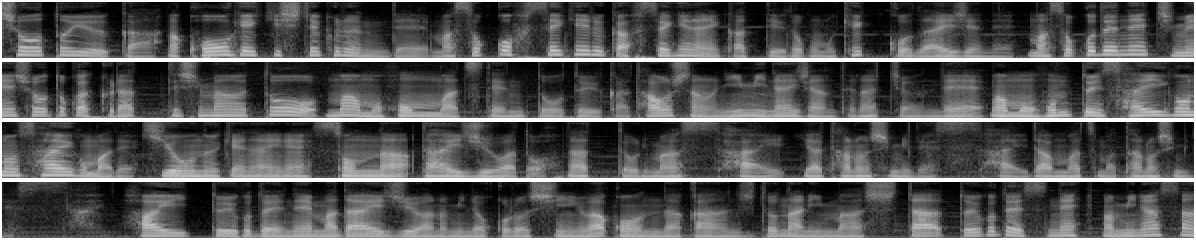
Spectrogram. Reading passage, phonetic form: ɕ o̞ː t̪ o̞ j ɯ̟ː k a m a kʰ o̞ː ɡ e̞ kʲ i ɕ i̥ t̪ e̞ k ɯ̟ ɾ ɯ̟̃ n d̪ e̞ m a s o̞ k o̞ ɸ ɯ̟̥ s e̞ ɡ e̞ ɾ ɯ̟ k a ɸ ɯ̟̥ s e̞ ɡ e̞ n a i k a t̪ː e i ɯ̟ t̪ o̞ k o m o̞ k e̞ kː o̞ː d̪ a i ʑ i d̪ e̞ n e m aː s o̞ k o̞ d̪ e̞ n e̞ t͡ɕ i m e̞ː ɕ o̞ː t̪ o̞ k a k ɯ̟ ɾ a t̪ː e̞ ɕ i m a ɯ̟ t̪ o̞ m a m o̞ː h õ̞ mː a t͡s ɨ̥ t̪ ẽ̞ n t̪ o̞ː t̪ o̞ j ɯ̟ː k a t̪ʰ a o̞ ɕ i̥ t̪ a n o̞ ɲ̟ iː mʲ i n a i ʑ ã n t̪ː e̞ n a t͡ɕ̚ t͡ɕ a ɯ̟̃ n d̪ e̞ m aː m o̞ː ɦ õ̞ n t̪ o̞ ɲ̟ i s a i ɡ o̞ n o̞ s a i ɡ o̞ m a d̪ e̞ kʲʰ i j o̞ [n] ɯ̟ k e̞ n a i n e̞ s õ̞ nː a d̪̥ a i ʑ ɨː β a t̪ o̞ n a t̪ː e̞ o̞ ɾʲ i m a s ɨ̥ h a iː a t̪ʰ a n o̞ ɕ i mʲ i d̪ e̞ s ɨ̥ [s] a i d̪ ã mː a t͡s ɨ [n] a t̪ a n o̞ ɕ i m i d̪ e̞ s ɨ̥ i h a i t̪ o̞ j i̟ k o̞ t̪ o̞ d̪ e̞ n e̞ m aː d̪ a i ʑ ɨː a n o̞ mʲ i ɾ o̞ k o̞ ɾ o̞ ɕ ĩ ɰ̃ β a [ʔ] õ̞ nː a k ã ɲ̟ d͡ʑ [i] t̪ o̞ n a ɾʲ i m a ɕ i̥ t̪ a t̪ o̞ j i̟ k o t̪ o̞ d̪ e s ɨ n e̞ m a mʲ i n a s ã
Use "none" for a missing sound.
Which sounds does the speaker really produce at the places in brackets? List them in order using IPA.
n, h, m, k, i

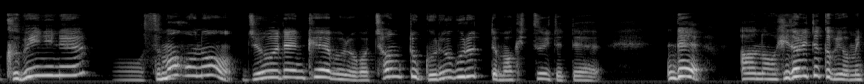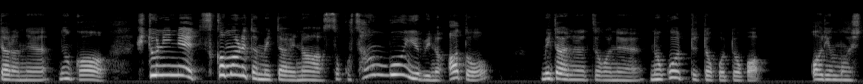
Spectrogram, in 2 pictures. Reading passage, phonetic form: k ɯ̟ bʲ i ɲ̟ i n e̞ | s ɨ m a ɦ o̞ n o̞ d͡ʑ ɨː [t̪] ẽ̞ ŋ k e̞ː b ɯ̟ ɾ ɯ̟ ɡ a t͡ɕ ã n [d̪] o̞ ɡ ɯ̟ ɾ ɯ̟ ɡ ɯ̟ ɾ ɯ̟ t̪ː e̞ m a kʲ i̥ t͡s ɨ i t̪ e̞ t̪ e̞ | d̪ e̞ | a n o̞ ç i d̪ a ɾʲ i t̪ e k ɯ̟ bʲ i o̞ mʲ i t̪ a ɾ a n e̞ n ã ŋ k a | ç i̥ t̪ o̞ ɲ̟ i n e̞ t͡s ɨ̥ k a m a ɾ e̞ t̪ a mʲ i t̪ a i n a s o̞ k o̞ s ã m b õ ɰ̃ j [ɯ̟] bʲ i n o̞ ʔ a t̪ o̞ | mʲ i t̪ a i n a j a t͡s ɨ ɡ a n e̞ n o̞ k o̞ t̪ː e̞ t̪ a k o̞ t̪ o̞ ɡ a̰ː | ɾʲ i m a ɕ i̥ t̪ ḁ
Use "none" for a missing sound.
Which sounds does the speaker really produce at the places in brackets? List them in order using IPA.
d̪, t̪, ɯ̟

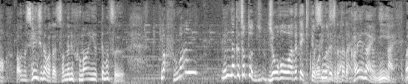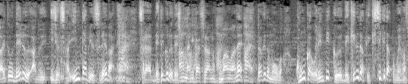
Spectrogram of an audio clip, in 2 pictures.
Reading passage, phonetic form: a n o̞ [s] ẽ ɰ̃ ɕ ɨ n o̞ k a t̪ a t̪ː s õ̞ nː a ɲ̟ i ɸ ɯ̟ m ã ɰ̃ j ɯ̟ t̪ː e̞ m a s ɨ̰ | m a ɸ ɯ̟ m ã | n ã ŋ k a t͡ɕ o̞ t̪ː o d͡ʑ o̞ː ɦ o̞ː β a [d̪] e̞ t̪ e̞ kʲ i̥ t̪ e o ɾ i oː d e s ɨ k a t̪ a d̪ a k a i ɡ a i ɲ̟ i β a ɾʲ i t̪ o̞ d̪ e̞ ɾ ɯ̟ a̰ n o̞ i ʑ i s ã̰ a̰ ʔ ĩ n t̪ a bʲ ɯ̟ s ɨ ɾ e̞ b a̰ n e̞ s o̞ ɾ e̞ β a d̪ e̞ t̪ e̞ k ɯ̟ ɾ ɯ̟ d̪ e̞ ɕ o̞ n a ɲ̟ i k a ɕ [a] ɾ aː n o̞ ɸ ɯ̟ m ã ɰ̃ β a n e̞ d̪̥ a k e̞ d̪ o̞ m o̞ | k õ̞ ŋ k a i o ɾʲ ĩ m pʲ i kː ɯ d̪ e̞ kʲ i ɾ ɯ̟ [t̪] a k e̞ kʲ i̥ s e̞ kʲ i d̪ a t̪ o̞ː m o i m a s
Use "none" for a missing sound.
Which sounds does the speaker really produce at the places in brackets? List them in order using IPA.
s, d̪, i, d̪

